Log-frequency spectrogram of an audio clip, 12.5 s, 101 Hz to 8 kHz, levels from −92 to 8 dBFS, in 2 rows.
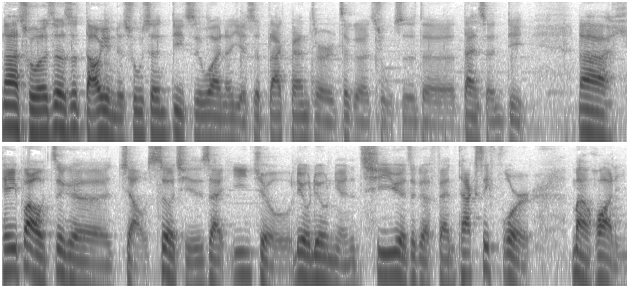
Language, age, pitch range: Chinese, 20-39, 110-140 Hz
